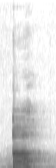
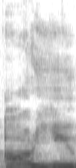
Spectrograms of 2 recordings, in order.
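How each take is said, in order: First: The two words blend into one short sound. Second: Both words are said fully and separately.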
